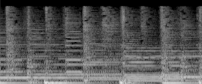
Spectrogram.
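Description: Background music with a steady beat and held notes, changing chord about a second in.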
